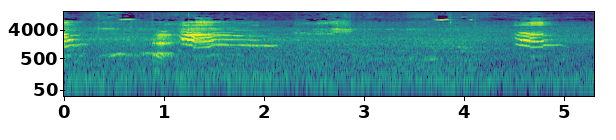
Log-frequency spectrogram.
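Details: Kitten scared of the bathroom cries out: a couple of quick wavering meows close together, then a falling meow after a pause, against a noisy, rumbling background.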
